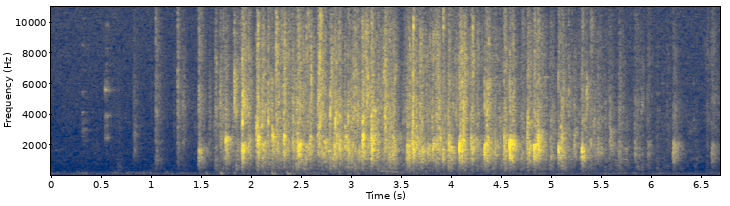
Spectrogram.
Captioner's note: applause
